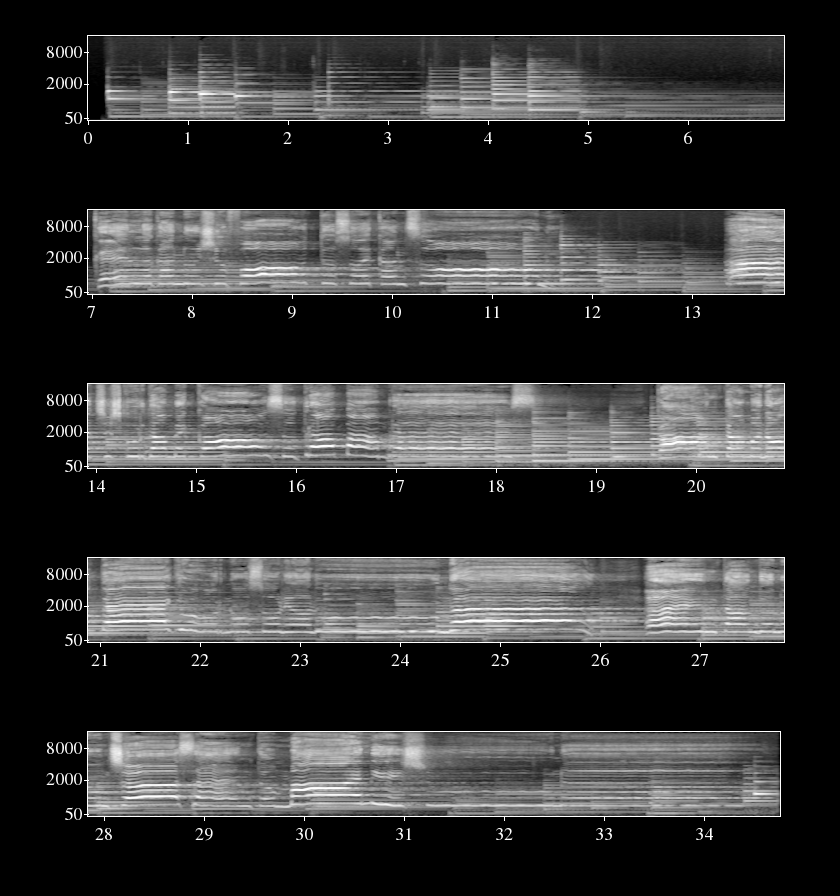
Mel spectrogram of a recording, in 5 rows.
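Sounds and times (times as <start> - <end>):
piano: 0.0 - 34.7
voice: 7.1 - 11.8, 13.4 - 18.4, 19.7 - 34.5.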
